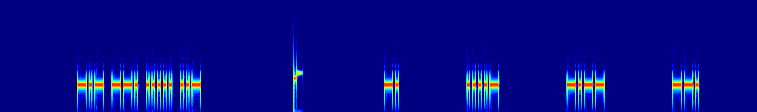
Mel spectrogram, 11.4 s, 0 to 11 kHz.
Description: Morse code, heard as a keyed tone, about 28 wpm, spaced as for 12 wpm, 700 Hz. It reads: KG5U N4YG
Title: USA Call Signs - 4 Characters - 8x Character Spacing - 28wpm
